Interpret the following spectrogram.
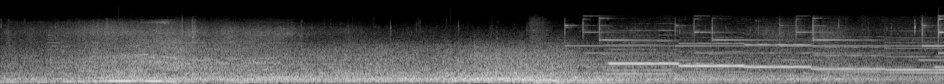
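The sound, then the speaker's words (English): Jim's car drives off with a steady engine rumble and road noise, fairly loud throughout, while fuel pours from its tank onto the ground. High ringing tones join in over the last few seconds. “As Jim drives away, fuel from the car's tank is pouring onto the ground.”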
